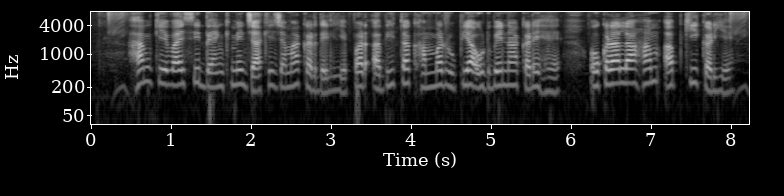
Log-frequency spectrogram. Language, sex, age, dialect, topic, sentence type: Magahi, male, 18-24, Northeastern/Surjapuri, banking, question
